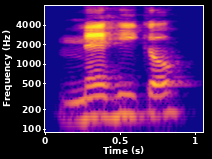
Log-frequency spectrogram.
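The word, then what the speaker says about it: México: The second is pronounced like the letter H, and it's reserved for certain words that are derived from them. So we have like Mexico, mexicano.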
